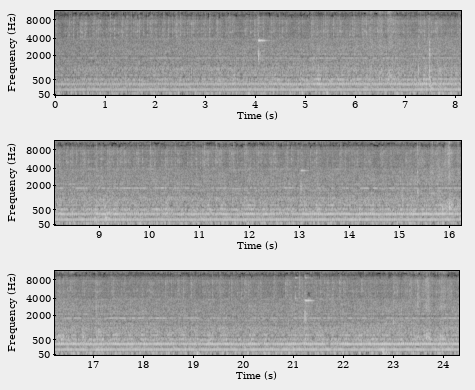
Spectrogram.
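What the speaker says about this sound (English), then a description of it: "you want to make sure that your mixer is mixing" An electric mixer hums steadily while sugar is gradually added and beaten for a jelly roll cake, a continuous close motor whir with no break over the whole stretch.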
